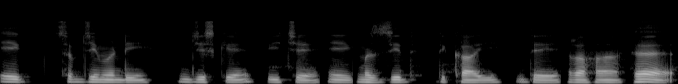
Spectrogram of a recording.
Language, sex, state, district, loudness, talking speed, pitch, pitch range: Hindi, male, Uttar Pradesh, Muzaffarnagar, -29 LUFS, 95 wpm, 110 Hz, 105-115 Hz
